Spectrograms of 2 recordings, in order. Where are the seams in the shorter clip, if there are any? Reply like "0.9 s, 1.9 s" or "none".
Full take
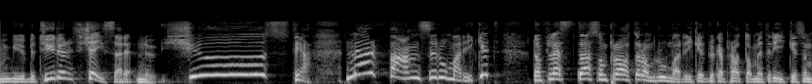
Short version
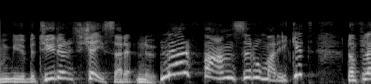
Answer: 1.6 s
